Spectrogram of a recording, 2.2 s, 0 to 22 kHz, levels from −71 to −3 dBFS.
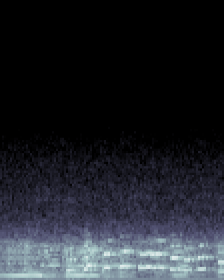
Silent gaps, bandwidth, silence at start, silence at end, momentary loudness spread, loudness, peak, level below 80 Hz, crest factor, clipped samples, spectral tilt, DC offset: none; 11.5 kHz; 0 s; 0 s; 6 LU; -12 LUFS; 0 dBFS; -48 dBFS; 12 dB; under 0.1%; -2.5 dB/octave; 4%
